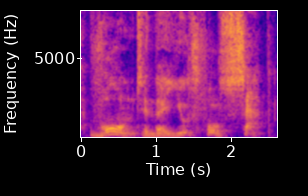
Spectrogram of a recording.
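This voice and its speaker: A somewhat breathy man speaks with a dark, mellow tone. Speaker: actor. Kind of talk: poetry reading.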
